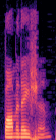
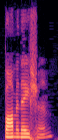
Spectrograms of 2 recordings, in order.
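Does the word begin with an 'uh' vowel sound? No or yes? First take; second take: no; no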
